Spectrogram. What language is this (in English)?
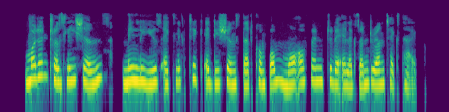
English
